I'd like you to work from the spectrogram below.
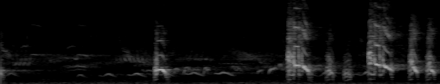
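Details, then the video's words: Soft whistled notes from other birds at first, then a solitary male grey francolin breaks in with loud, harsh, repeated screechy calls. "Akely Nar Teetar ki Saaf or Full Sound | Awaz Only Male Partridge Sound | Grey Francolin Voice"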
